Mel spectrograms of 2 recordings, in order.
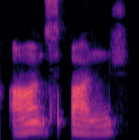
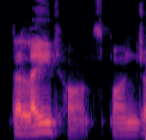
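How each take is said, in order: First: Said in the usual way. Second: "late" leaned on as a correction; stress on late. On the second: Shown as a demonstration. Narrator correcting herself, stressing "late". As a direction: correct yourself, pressing "late". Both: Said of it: "I mean".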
